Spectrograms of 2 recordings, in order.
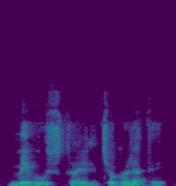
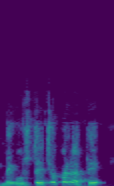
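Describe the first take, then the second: First: It is said in a sexy, sensual voice. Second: It is said in a plain, ordinary voice.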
